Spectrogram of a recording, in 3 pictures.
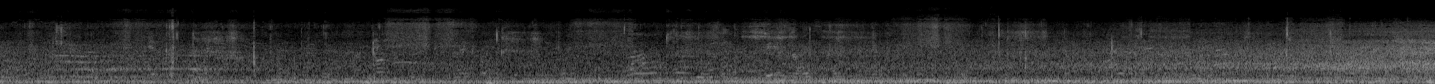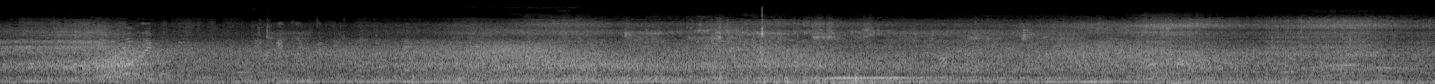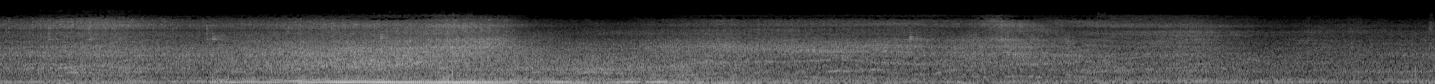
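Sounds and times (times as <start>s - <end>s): car passing: 0.0s - 43.0s
steady traffic noise: 0.0s - 43.0s.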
